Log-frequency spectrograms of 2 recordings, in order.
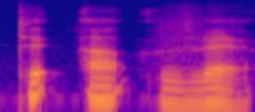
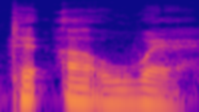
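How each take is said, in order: First: The consonant near the end sounds like v. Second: The consonant near the end sounds like w. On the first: "V or w" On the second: "if you want to say the w pronunciation"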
